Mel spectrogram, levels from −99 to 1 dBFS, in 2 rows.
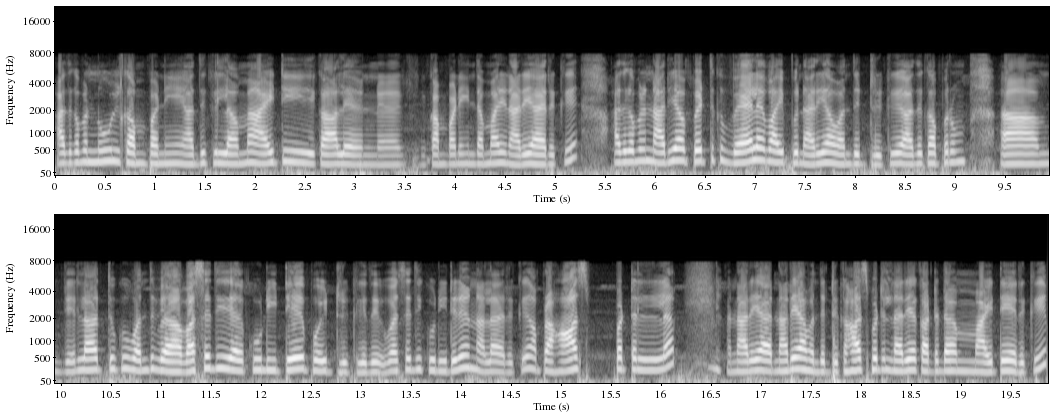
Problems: none marked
